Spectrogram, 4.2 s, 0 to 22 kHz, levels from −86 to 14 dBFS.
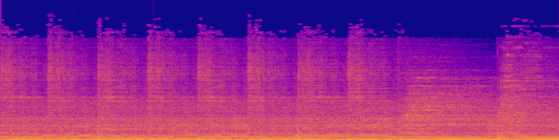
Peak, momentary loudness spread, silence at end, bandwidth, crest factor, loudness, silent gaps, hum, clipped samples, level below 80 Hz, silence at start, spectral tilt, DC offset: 0 dBFS; 1 LU; 0 s; 17 kHz; 10 dB; -13 LUFS; none; none; under 0.1%; -14 dBFS; 0 s; -5 dB/octave; under 0.1%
